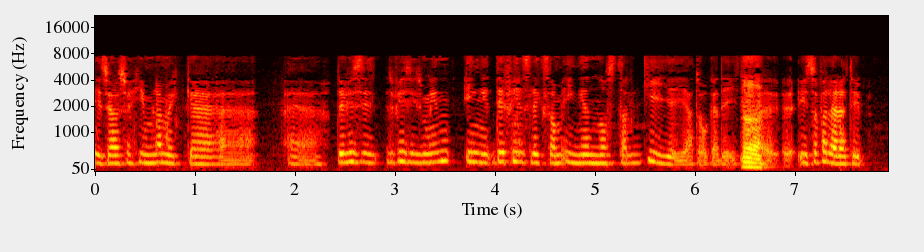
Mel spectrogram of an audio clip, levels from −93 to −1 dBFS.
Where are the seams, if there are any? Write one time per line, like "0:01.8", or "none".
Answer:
0:02.3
